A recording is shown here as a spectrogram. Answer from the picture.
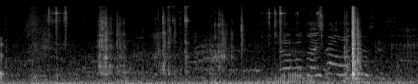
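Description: Small clicks and jingling rattles from moving about in a truck cab, with a sharper click about three and a half seconds in, over a steady low hum.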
